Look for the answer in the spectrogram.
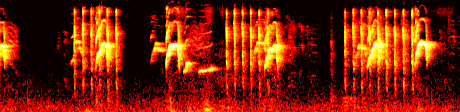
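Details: Male cockatiel chattering in three bursts, each a fast run of ticking clicks mixed with rising and falling whistled notes, separated by short pauses.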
